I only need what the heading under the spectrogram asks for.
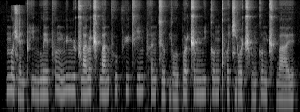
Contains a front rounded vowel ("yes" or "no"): yes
